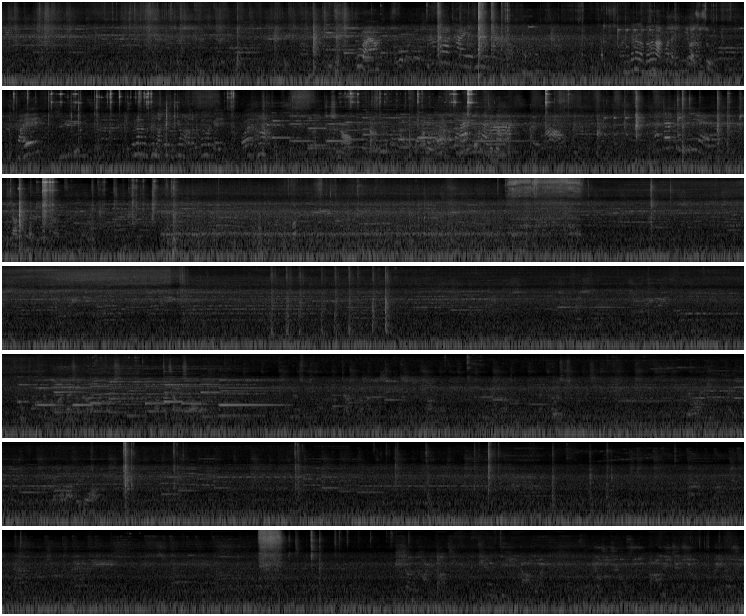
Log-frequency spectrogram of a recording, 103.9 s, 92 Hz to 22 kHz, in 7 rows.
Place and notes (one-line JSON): {"title": "Dizheng Rd., Xihu Township - Walking on the street", "date": "2014-01-05 19:45:00", "description": "Walking on the street, In convenience stores, Traffic Sound, Zoom H4n+ Soundman OKM II", "latitude": "23.96", "longitude": "120.48", "altitude": "20", "timezone": "Asia/Taipei"}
